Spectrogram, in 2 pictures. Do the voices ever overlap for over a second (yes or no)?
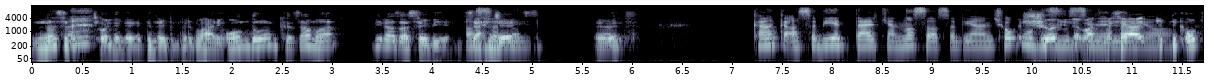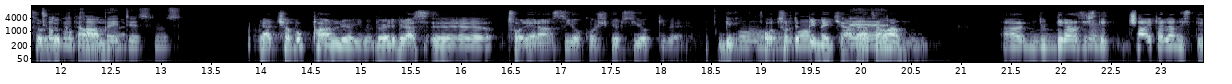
yes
